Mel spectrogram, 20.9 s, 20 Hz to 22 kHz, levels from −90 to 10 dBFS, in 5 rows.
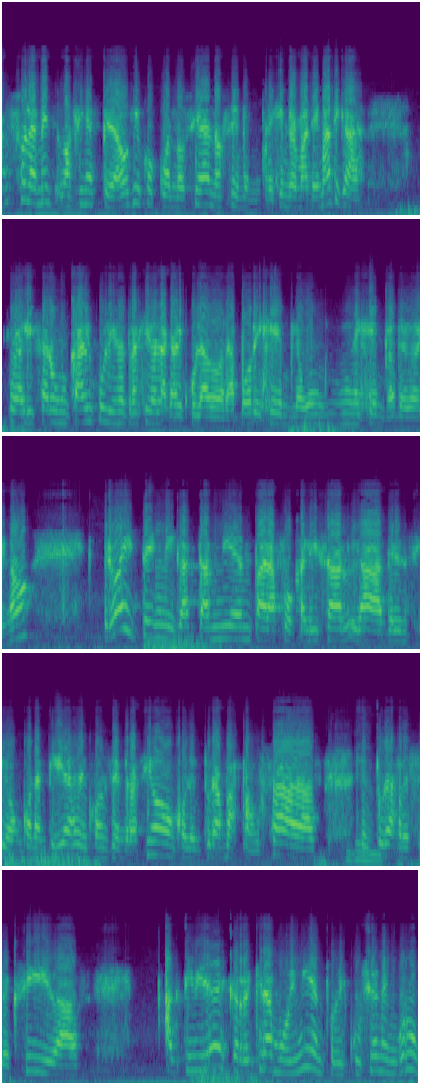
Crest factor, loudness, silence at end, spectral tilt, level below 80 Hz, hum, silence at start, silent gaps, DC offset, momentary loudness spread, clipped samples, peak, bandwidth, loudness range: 18 dB; -18 LUFS; 0 s; -3.5 dB/octave; -48 dBFS; none; 0 s; none; under 0.1%; 9 LU; under 0.1%; 0 dBFS; 9.2 kHz; 3 LU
